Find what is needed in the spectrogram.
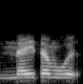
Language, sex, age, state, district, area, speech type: Urdu, male, 30-45, Uttar Pradesh, Gautam Buddha Nagar, urban, conversation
